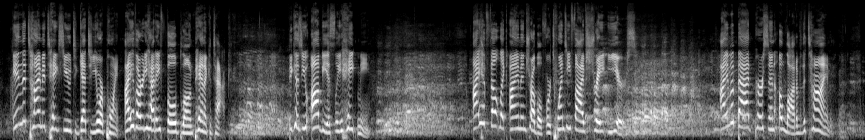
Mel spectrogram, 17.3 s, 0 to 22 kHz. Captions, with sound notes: In the time it takes you to get to your point, I have already had a full-blown panic attack. Because you obviously hate me. I have felt like I am in trouble for 25 straight years. (audience guffaws) I am a bad person a lot of the time.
